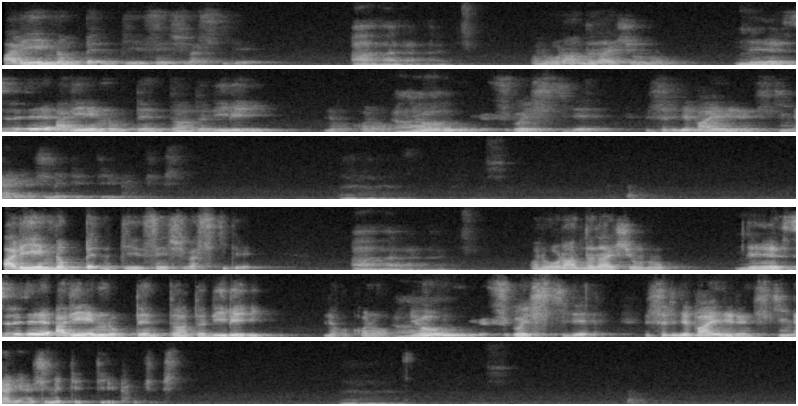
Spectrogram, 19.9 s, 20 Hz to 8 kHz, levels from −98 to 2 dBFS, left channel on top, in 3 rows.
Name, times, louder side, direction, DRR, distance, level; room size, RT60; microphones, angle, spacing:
voice 1, 0.0-2.1 4.4-5.5 6.2-8.8 9.3-11.6 12.0-14.2, right 6 dB, 75° right, 15 dB, 0.3 m, -24 dB
voice 2, 2.9-3.9 6.1-6.8 9.8-10.4 16.0-16.6 17.1-17.4 18.4-18.5, left 1 dB, 20° left, 3 dB, 0.5 m, -36 dB
3.7 x 2.6 x 4.5 m, 0.76 s
head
